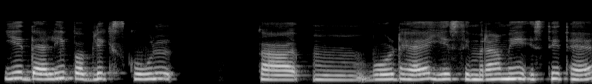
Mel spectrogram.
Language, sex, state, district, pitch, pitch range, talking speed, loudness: Hindi, female, Bihar, Sitamarhi, 245 Hz, 230-255 Hz, 130 wpm, -17 LUFS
